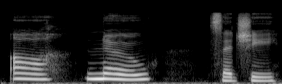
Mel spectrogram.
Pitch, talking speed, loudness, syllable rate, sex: 220 Hz, 85 wpm, -15 LUFS, 2.1 syllables/s, female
